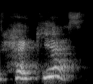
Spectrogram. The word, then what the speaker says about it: Heck Jess: So Heck Jess, pronounced in Swedish, is Heck Yes.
